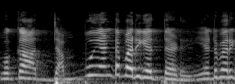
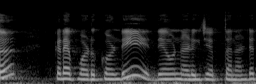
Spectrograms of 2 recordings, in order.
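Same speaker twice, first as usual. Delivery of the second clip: soft Balaam voice; 4 semitones lower, 8 dB quieter than usual. Retold or imitated. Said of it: "ఏమన్నాడు?".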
